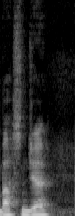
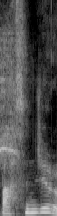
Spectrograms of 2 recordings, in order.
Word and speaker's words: Basinger: Basinger or Basinger? – Oh, good shout. We're awful with these pronunciations. – And nobody know I've heard people use both as well. – Yeah. I think you're right. I think it's Basinger. – I don't know. I'd always Basinger. Say Basinger. But it's double S, like a bass.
